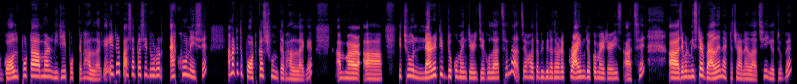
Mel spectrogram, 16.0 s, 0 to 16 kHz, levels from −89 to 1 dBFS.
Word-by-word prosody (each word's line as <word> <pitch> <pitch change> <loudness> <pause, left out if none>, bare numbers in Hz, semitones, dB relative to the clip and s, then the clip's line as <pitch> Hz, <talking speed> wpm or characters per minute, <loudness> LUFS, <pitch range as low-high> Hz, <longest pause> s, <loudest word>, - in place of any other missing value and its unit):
গল্পটা 230 +8 +2
আমার 245 0 0
নিজেই 230 +3 -6
পড়তে 190 -3 -8
ভাল 180 -4 -2
লাগে। 150 - -9
এটার 410 +5 -1
পাশাপাশি 310 0 -2
ধরুন 280 +1 -3 0.3
এখন 320 +4 -3 0.2
এসে 275 +9 -8 0.5
আমার 395 - +4
কিন্তু 370 -4 -6
podcast 245 +6 +1
শুনতে 210 -6 -5
ভাল্লাগে। 155 - -4 0.6
আমার 195 -1 +4 0.3
আ - - +3 0.6
কিছু 260 +1 -6 0.3
narrative 285 +7 +6
documentary 210 -4 -3
যেগুলো 195 +1 -3
আছে 280 +9 -15
না 440 - +2 0.2
যে 225 - -7
হয়তো 215 0 -3
বিভিন্ন 220 0 -3
ধরনের 210 0 -2
crime 220 +1 +7
documentaries 190 -3 -3 0.2
আছে। 255 - -10 0.6
আ - - +9 0.2
যেমন 230 +2 -1
'mister 245 +4 +2
Ballon' 210 +7 +5
একটা 195 - -14
channel 165 -2 -3
আছে 190 - -16
YouTube 175 +1 -11
এ। - - -5
215 Hz, 150 wpm, -23 LUFS, 195-265 Hz, 0.6 s, আ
